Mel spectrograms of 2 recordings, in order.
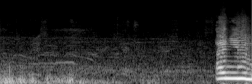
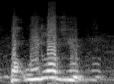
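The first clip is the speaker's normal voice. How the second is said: a sneering "but we love you", pitched lower; sarcastic love; 8 semitones lower than usual. Retold or imitated. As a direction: throw their hollow words back at them, mocking. Mocking the authorities' fake care again.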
